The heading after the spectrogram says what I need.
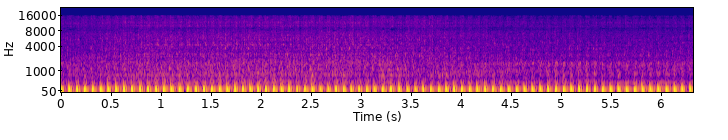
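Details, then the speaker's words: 1987 Yamaha Moto 4 YFM350ER single-cylinder ATV, new carburetor and fuel valve, ice-cold start with no choke: deep, steady even thump at idle, no misses or rattles, good exhaust growl; normal cold idle. "icy cold [Music] exhaust growl back there sounds really good"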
